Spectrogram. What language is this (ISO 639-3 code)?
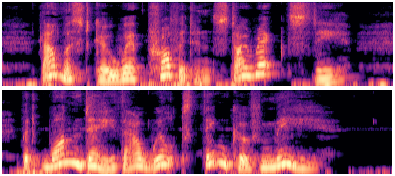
eng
